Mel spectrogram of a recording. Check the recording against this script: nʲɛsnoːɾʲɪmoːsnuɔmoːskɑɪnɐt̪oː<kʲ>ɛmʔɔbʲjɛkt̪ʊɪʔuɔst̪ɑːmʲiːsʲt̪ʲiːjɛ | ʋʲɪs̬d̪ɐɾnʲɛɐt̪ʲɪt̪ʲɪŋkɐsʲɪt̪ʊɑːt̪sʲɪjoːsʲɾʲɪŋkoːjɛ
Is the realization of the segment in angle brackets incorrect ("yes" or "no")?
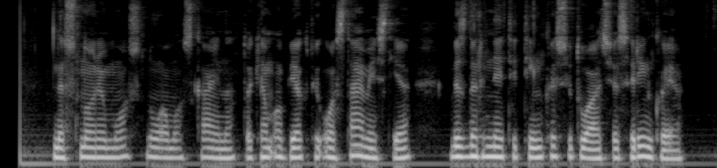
no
